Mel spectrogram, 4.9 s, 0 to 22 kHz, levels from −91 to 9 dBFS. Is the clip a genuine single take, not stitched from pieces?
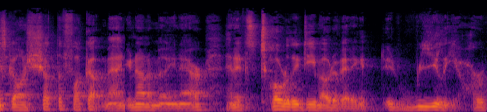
no; 1 cut; at 1.3 s

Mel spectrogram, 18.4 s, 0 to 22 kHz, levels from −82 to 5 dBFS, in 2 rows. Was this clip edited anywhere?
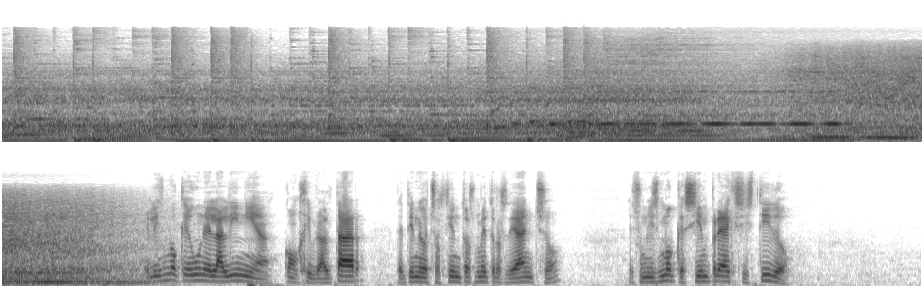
no; 0 cuts

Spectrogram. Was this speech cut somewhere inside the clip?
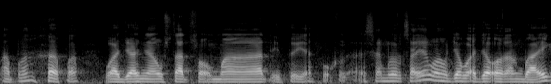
yes; 1 cut; at 3.2 s

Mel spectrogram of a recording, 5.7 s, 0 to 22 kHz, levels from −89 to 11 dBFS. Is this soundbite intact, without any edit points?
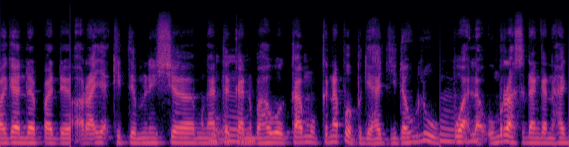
no; 2 cuts; at 0.7 s, 4.4 s

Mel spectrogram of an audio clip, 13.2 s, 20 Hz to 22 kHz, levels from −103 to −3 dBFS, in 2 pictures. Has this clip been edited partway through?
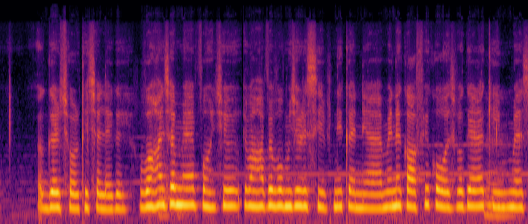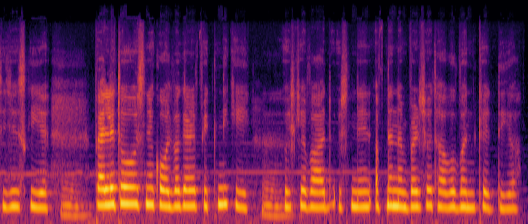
no; 0 cuts

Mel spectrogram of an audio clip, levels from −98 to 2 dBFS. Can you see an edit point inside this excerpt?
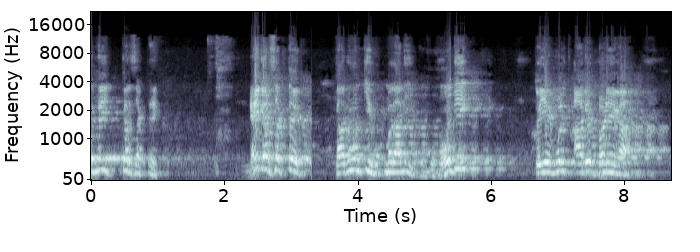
yes; 1 cut; at 3.3 s

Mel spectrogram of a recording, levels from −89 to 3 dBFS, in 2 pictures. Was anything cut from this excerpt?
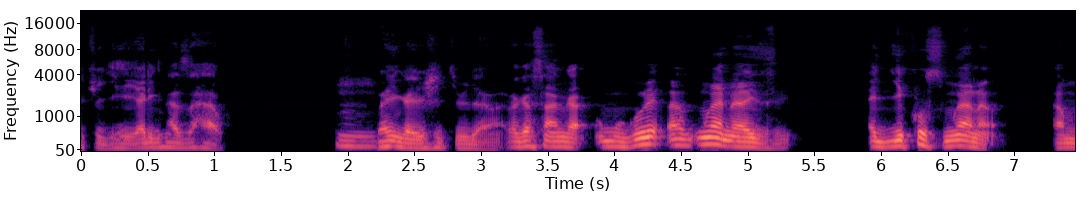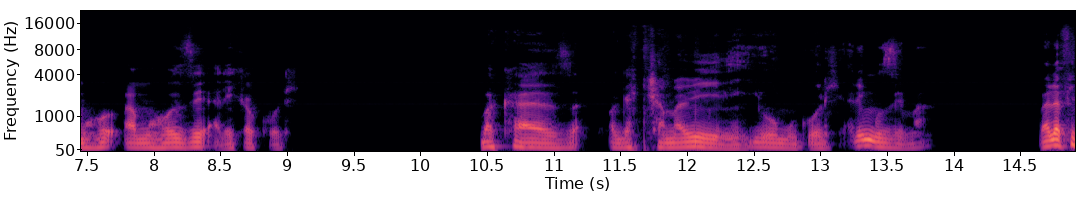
no; 0 cuts

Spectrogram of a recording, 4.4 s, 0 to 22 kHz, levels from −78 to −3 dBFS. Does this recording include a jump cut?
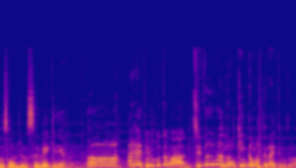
yes; 1 cut; at 1.8 s

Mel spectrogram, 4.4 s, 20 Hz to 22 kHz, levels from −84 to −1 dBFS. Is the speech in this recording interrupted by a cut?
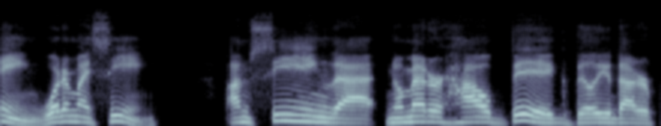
yes; 1 cut; at 2.5 s

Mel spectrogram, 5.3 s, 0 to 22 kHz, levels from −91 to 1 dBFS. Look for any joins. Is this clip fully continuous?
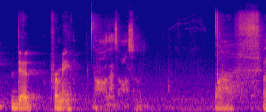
yes; 0 cuts

